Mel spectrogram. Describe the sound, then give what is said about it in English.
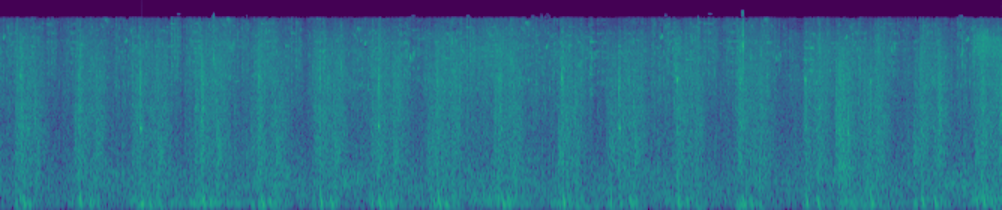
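Hooves clip-clop as a horse is ridden in a video game, with many quick, evenly spaced hoofbeats in a steady rhythm and no talk. “So let's get on our horse. This is going to be a lot of horse riding.”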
